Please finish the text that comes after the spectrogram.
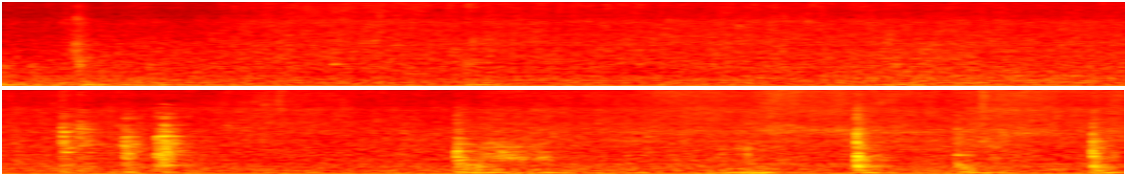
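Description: Large-cut tomatoes added to a chicken karahi masala sizzling in the pot, a steady frying hiss that grows busier, with sharp clatters and splashes near the end, close and without talk.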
